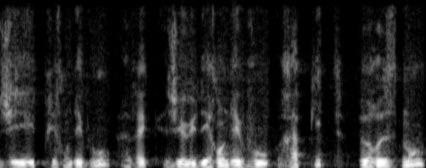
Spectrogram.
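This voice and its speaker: A man speaks at a very slow pace in a dark, mellow tone with ordinary pitch variation. The sound is dry and close, with no echo. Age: 70s. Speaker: cancer survivor. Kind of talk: testimony. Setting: conference with audience. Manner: halting.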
